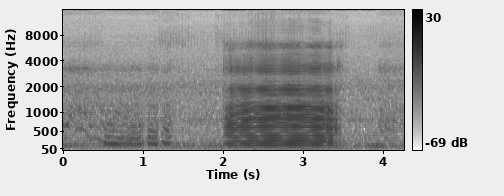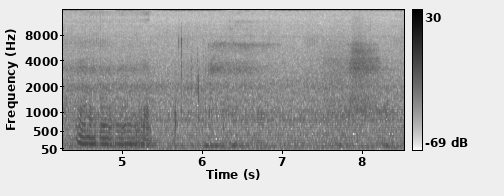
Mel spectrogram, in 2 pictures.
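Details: Soft snuffling breaths around one loud, buzzing snore lasting about a second and a half, then quieter wheezy breathing; snoring.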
